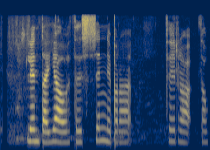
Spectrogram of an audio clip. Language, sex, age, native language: Icelandic, female, 12, Icelandic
